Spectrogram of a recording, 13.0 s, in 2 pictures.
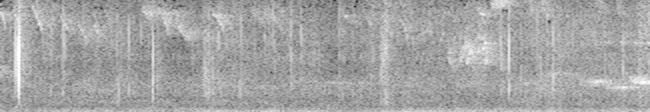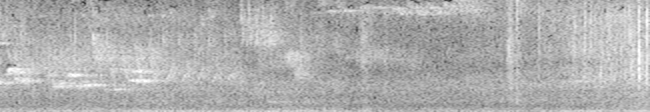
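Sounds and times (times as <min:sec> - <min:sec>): bird chirping: 0:03.4 - 0:11.3.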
